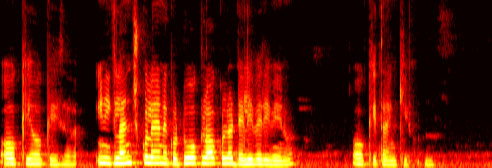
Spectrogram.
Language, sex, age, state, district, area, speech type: Tamil, female, 30-45, Tamil Nadu, Mayiladuthurai, rural, spontaneous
